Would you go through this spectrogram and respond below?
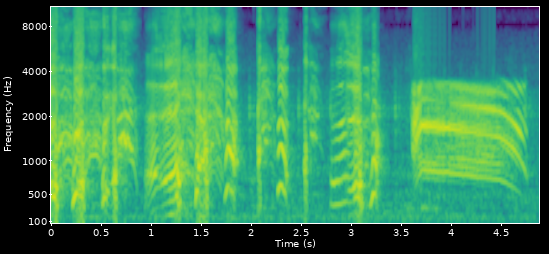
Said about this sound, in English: She coughed all over me.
